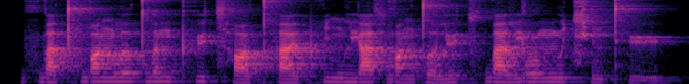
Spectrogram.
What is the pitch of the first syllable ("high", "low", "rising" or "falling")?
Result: rising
